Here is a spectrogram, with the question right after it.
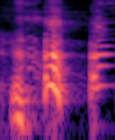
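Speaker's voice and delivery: quick high laugh; short squeaky laugh; high giggle. Real, not acted. Reacts to compliment.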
